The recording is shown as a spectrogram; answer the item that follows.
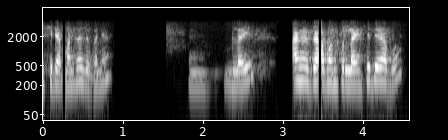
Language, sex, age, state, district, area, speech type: Bodo, female, 45-60, Assam, Chirang, rural, conversation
